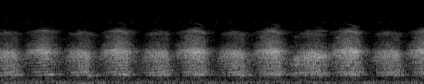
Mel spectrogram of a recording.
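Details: Tropical frogs in full chorus at Driver, Northern Territory, Australia, during a tropical low on 13 December 2013, phone-recorded. Rough grating calls rise and fall in regular waves, about two each second.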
